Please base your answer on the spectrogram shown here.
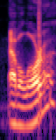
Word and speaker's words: Aberlour: Aberlour is how you say it from the YouTube videos that I had to watch about how to say it.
